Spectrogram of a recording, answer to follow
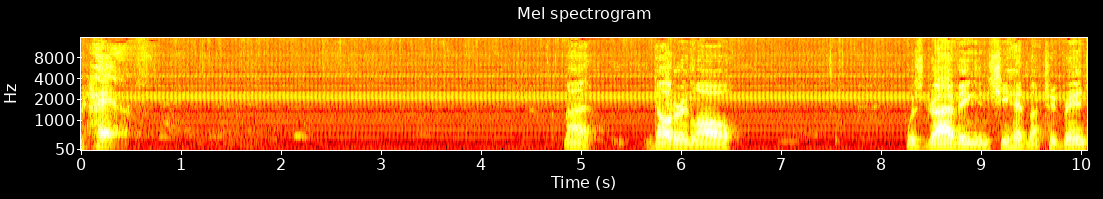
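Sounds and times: man speaking: 0.0s - 0.7s, 4.8s - 6.6s, 8.2s - 10.0s
faint murmur: 0.0s - 9.0s
electrical mains hum: 0.0s - 10.0s.

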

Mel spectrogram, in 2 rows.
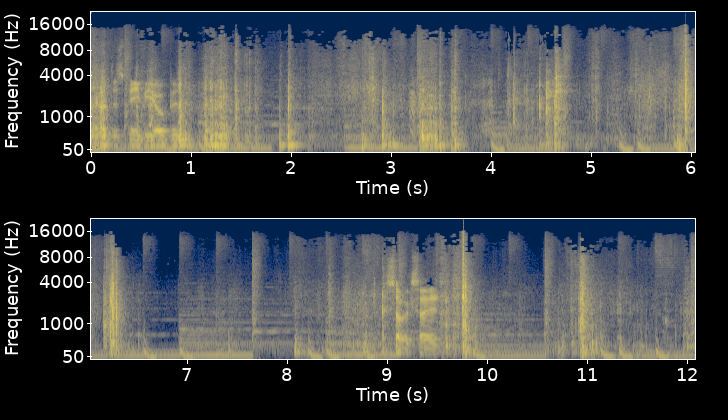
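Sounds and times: background music with bass line: 0.0s - 12.0s
box cutter slicing packing tape: 4.5s - 6.4s.

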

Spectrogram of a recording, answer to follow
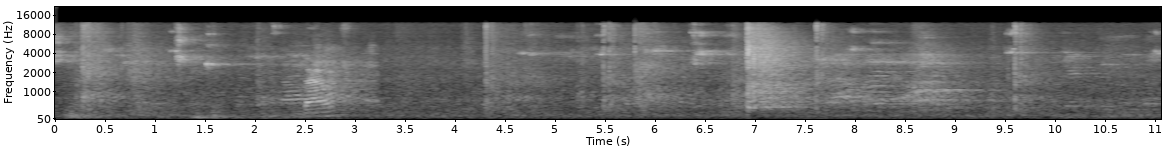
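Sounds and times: squash ball strikes echoing: 0.0s - 1.0s, 4.2s - 6.2s, 6.8s - 7.8s, 9.5s - 9.9s.

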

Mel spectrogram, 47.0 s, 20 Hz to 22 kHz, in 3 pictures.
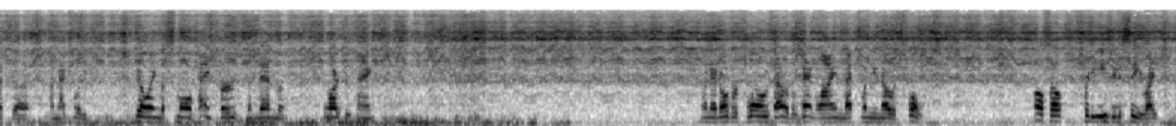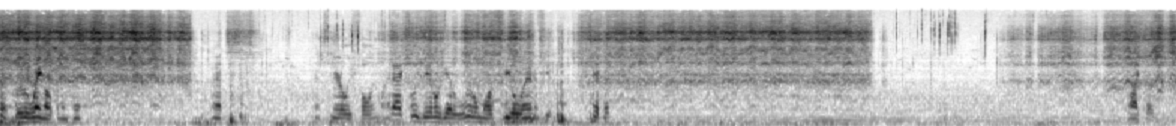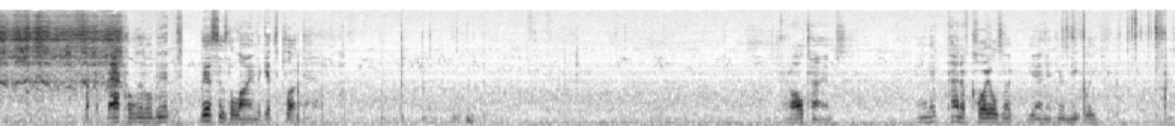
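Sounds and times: electric fuel pump running: 0.0s - 19.2s, 20.0s - 33.4s.

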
